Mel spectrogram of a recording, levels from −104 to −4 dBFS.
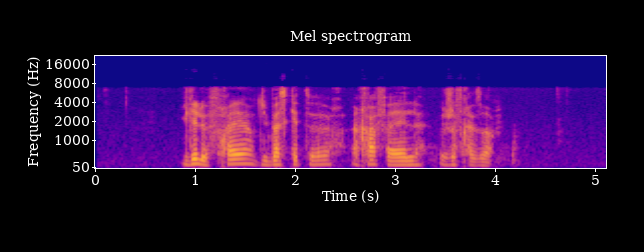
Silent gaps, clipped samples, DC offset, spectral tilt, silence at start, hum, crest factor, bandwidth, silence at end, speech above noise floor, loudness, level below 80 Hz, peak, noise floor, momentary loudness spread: none; under 0.1%; under 0.1%; -4 dB/octave; 0.9 s; none; 22 dB; 7.4 kHz; 0.9 s; 42 dB; -30 LUFS; -76 dBFS; -10 dBFS; -73 dBFS; 10 LU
